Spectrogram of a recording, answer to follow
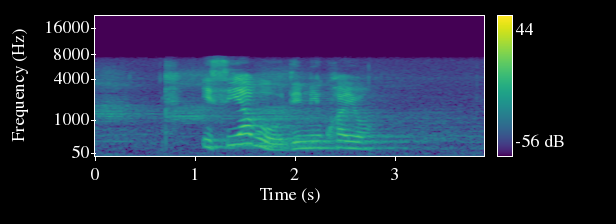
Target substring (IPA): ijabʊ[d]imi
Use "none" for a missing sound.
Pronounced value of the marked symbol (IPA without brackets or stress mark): d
